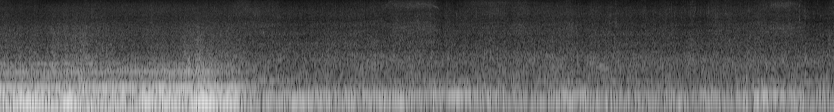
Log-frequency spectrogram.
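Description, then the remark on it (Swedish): A relatively small petrol-powered motorboat engine runs near Dalarö, Sweden, loud with a steady droning hum for a couple of seconds, then settles into a lower, rougher rumble mixed with water and wind noise. “Tyvärr går min båt på bensin då, då som jag har här, men eh, det kanske kan bli ändring på det.”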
